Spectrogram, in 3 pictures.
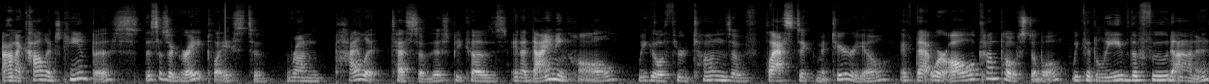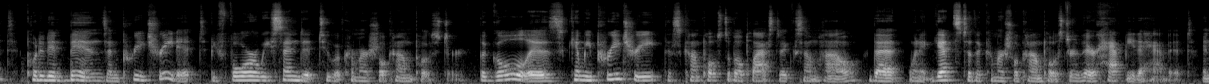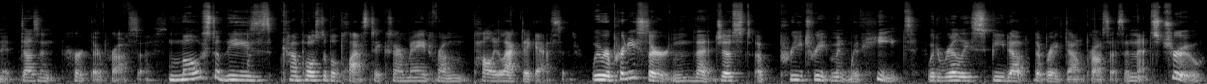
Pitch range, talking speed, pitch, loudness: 165-210 Hz, 185 wpm, 190 Hz, -22 LUFS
